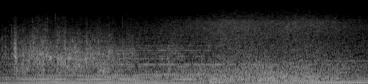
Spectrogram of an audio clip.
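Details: Sustained musical tones with low drones and swelling chords; no animal voice stands out.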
